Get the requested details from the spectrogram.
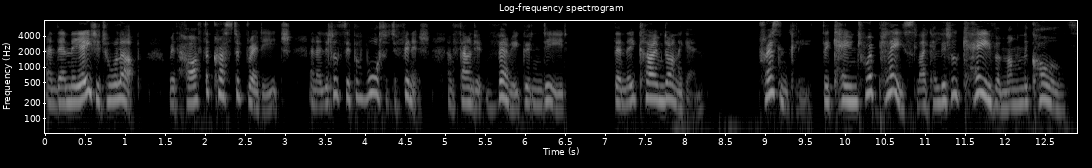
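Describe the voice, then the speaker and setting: A woman with an English accent has a fairly high, somewhat breathy voice that makes very wide pitch swings. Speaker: storyteller. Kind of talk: children's story reading.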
